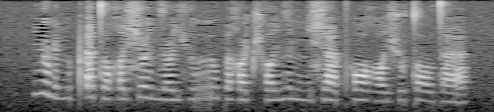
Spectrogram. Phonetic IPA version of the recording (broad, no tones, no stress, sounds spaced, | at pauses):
i u̯ ɳ i ŋ ɪ pʼ æ t̪ ʊ χ ə ɕ ə˞ i̯ n z ə˞ i̯ ç u r u p ɪ χ ə˞ t͡ʃʰ ʌ i̯ n z ʊ ɲ ŋ ɪ ɕ æ pʰ ɔ ʁ ɔ i̯ ʃ u t ɔ u̯ t̪ æ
